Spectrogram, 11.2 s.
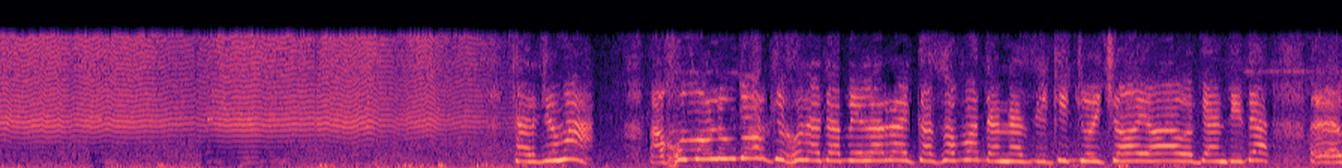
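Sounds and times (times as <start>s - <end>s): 
fly buzzing: 0.0s - 4.2s
speech: 4.4s - 11.1s.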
